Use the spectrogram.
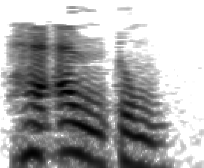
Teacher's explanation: ورش عن نافع يقرأ هذه اللفظة بحذف الألف. خلي بالكم من اللي بقوله، أول حاجة لورش عن نافع أن هذه اللفظة تقرأ بحذف الألف، فتقرأ ها أنتم.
